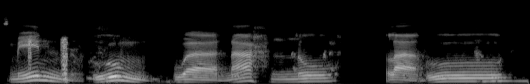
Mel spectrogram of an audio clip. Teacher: Nah, kalau tidak berhenti, maka mim sukun bertemu dengan huruf wawu, ini bacaan izhar safawi, dibaca jelas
